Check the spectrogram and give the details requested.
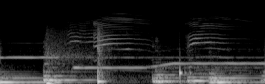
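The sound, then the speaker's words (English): A playful kitten, about a year old, meows twice in quick succession in a flat, each cry long, wavering and high-pitched, fairly loud with no talking. “And these two kittens, of course, they're in the flat and they're very playful.”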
